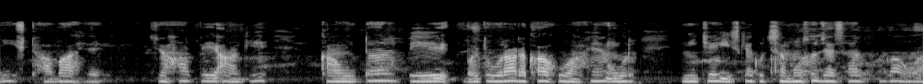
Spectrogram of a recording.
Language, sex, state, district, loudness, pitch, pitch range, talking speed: Hindi, male, Haryana, Rohtak, -19 LUFS, 140 Hz, 135-150 Hz, 125 wpm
